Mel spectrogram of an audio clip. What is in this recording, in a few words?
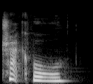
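"trackball", British English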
